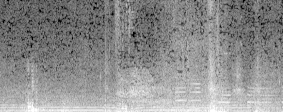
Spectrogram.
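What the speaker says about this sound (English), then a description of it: "this car sounds so quiet in this game" A quiet twin-turbo inline-six car engine in Need for Speed Unbound hums steadily, its pitch dipping and rising with gear changes, alongside occasional faint tire squeals.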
